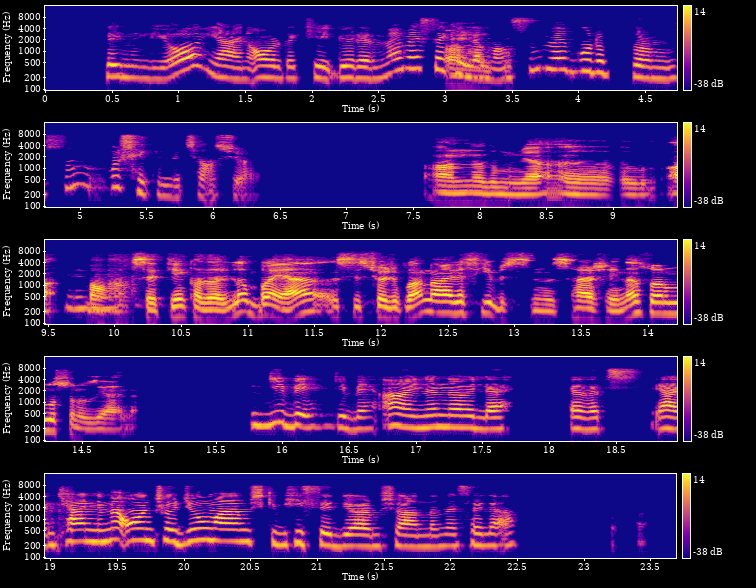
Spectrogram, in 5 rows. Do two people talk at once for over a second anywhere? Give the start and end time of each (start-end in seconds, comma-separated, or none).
none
